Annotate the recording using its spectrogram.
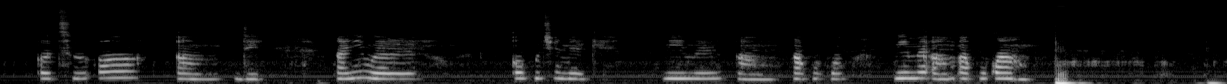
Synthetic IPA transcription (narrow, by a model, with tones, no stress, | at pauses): o˨tʰu˨ɔ˦˨ | m̩˨dɪ˨ | a˨ɲɪ˦ŋʷe˨ɾe˨ | o˦kʷu˦t͡ʃi˦ne˦ke̥˨ | ni˦me˦˨ | a˦kʷʊ˦kʷɔ˦ | ni˦me˦ʔa˨m̩˨˦a˦kʷʊ˦kʷa˦ɦʊ˨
